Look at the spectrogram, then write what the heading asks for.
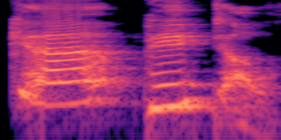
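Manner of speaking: ক্যাপিটাল slowly as ক্যা-পি-টাল; ক্যাপিটাল drawn out in three parts; split into syllables. Shown as a demonstration. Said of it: "তিনবার যেগুলো উচ্চারণ করা যায়".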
